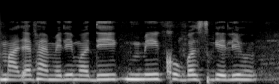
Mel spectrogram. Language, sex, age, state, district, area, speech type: Marathi, female, 30-45, Maharashtra, Wardha, rural, spontaneous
